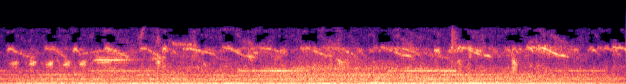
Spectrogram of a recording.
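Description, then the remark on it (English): A steady low electrical hum and industrial machinery drone continuously from the Kewaunee nuclear plant on Lake Michigan, Wisconsin, heard from about a quarter mile away, while many birds chirp and call overhead, their tweets scattered throughout. No one speaks. “Stand about a quarter mile from the plant, and the most you can hear is a mix of machinery, electrical hum, and birds.”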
